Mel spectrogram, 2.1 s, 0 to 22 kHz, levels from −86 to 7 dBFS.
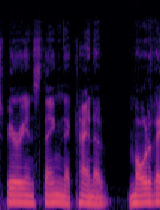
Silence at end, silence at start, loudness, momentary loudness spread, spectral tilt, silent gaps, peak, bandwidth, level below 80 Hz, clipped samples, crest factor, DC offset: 0 s; 0 s; -33 LUFS; 7 LU; -6 dB/octave; none; -18 dBFS; 16 kHz; -52 dBFS; under 0.1%; 16 dB; under 0.1%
